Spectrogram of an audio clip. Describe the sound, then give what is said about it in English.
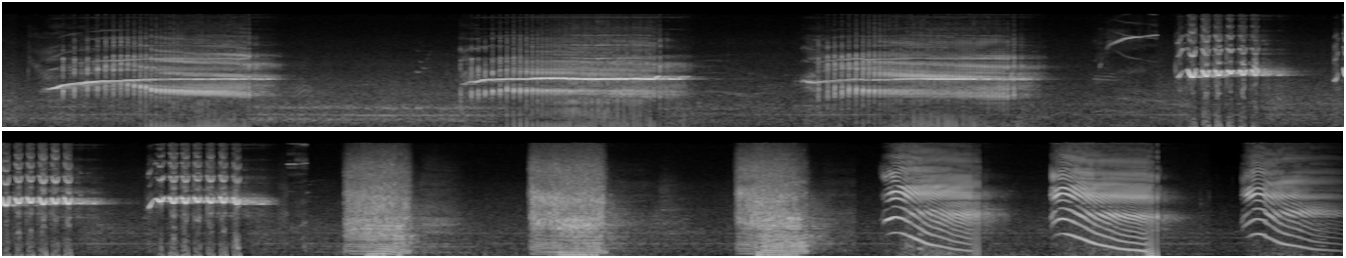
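Whale calls sound alone in a series of long, wailing tones, the early ones rising and falling in pitch, later giving way to shorter, harsher bursts and sweeping cries, loud throughout with brief pauses between. “All right, we'll listen to a few sounds from the whales and be back with more.”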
